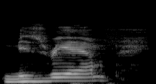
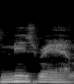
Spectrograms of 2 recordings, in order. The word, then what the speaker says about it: Mizraim: we're going to do king mizriam the chaldea king of egypt and that's ms ram i'll spell that for you is m i z r a i m and he was also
